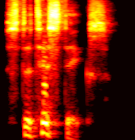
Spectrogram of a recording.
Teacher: This word is extremely common in business and research. Native speakers usually say statistics. The stress falls on tis.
